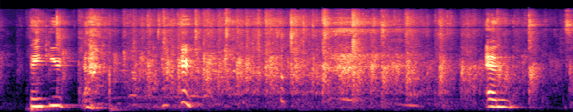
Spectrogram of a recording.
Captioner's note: audience applauding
